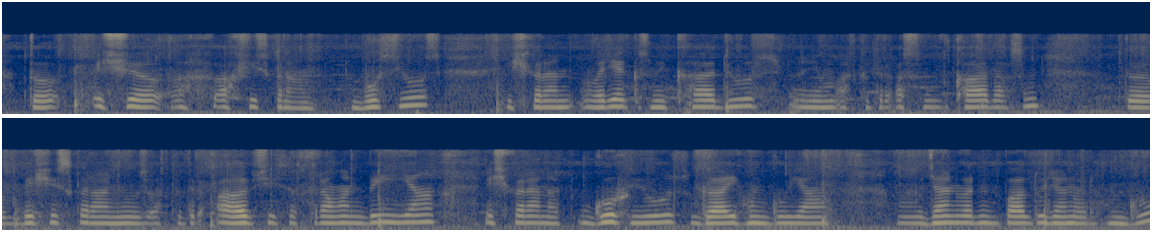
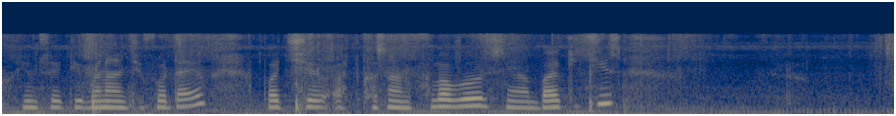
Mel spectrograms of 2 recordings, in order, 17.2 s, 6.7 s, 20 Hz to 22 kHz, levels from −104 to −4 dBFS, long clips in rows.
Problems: background sounds at intervals, low volume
